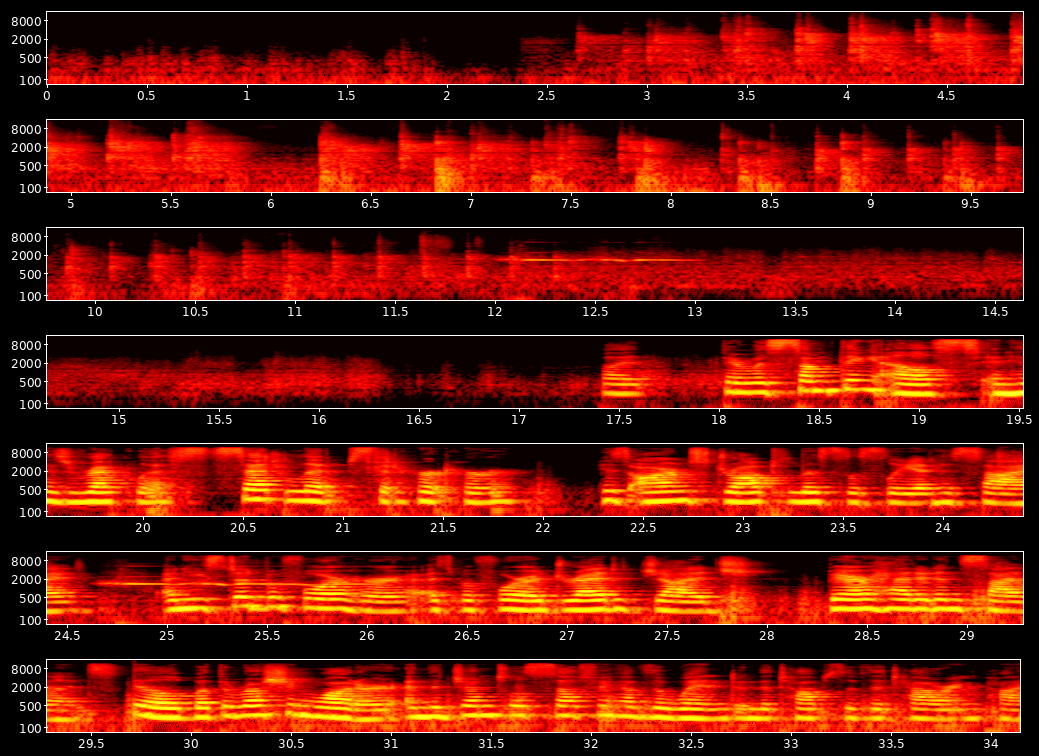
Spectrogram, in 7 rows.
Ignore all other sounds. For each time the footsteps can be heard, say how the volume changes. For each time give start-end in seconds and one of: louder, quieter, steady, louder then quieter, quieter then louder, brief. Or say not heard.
5.8-11.1 quieter.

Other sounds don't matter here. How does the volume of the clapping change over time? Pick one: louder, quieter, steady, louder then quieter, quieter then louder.
quieter.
